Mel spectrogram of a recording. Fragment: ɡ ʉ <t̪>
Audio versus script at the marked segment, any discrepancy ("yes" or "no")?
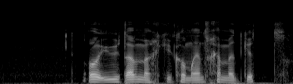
no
